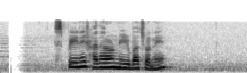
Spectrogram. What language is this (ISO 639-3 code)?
ben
